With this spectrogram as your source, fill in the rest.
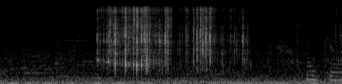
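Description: A young woman bites into crunchy food.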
